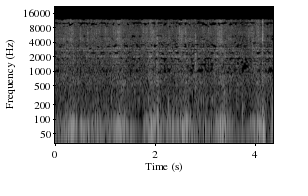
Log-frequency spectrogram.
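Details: BMW M5 E60 after an engine rebuild, smoking and misfiring: uneven sputtering chugs at about 85 per minute under a low rumble, catching irregularly but never running; cranks but won't start, cause not known.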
